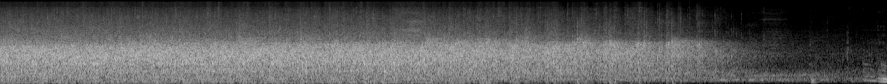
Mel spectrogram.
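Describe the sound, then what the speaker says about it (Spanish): A large audience gives sustained, loud applause for young people at an education event, a dense wash of clapping that holds steady for about six seconds and then tapers off. "un aplauso gigante a estos jóvenes que están construyendo un futuro"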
